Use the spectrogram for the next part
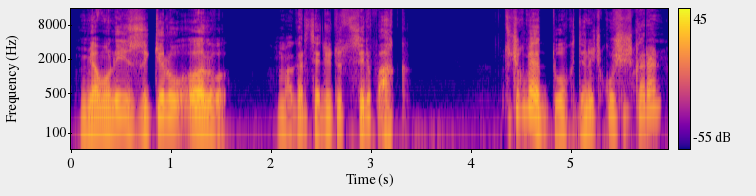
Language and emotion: Kashmiri, angry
